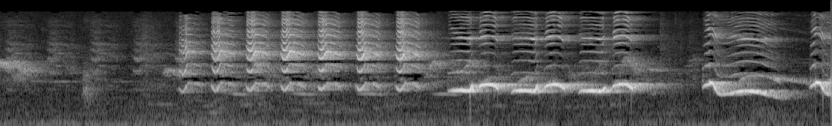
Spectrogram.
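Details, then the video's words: A black-throated laughingthrush sings a rich, varied wild-type song: a run of rapid buzzy notes, then loud rolling whistled phrases that rise and fall. "Khướu Hót giọng GIÀ RỪNG - GIỌNG HAY - NHIỀU GIỌNG kích khướu bổi. luyện khướu bổi hót căng lửa"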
